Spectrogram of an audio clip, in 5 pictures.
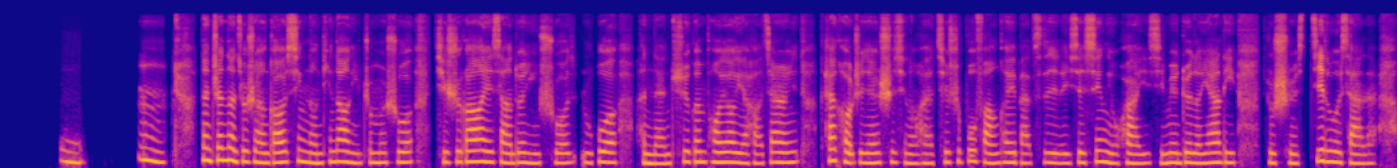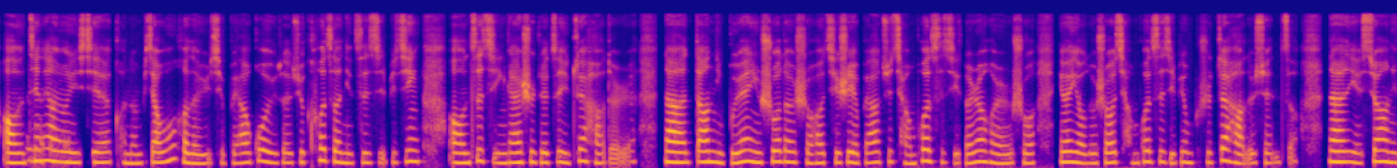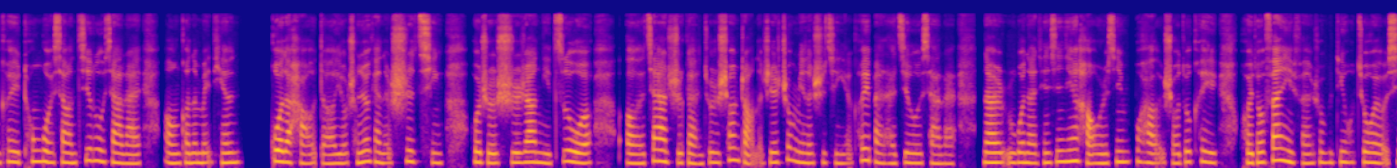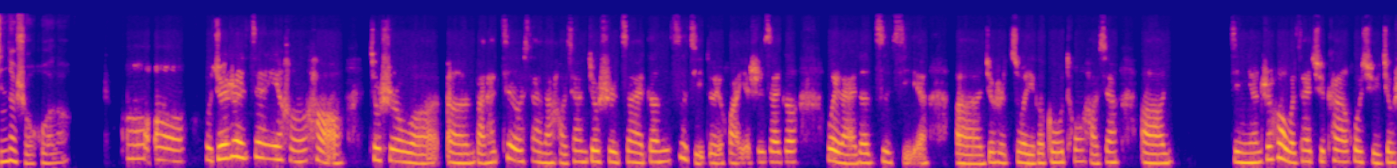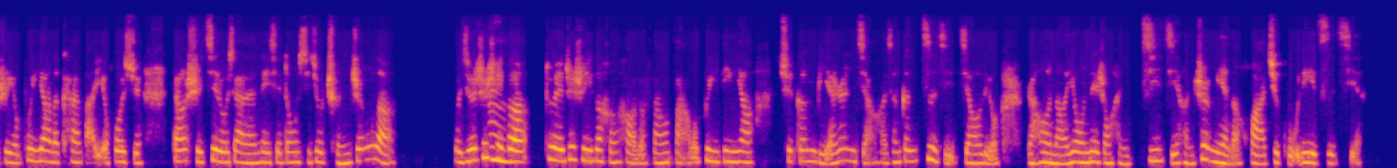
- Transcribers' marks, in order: none
- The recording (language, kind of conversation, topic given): Chinese, advice, 你会因为和同龄人比较而觉得自己的自我价值感下降吗？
